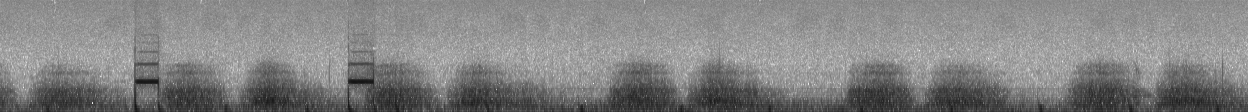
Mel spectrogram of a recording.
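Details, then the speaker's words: Normal tracheal breath sounds heard over the extrathoracic trachea in the neck: very loud, high-pitched, harsh and hollow, in steady paired cycles, with expiration slightly longer than inspiration. "tracheal breath sounds not usually auscultate 'add are present over the extra thoracic portion of the trachea they are very loud very high-pitched and have a harsh hollow quality the expiratory phase being slightly longer than the inspiratory phase"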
